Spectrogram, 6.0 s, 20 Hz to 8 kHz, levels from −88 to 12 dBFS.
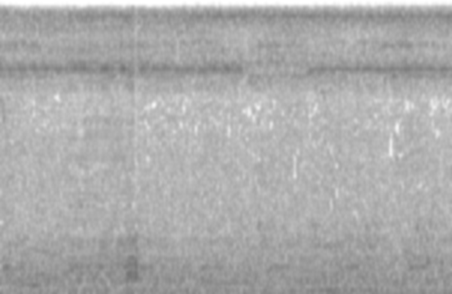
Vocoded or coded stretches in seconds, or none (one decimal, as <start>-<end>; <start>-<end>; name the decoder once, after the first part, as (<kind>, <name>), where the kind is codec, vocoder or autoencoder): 0.9-1.8 (vocoder, HiFi-GAN)

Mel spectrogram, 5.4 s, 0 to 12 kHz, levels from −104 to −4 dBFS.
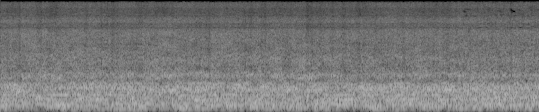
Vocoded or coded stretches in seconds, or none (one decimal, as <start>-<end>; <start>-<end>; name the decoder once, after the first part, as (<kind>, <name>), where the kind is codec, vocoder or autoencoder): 0.0-4.6 (codec, SNAC)

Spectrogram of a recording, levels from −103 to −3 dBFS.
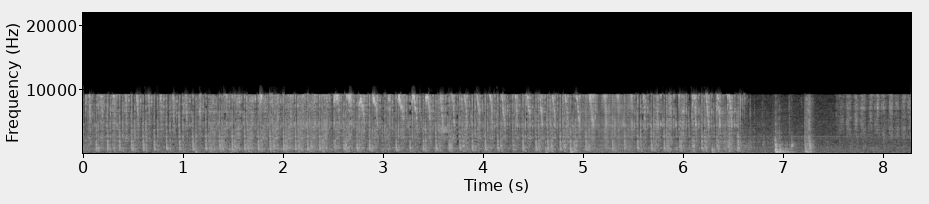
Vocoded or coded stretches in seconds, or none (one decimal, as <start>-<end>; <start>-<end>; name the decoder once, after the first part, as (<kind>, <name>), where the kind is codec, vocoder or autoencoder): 5.0-5.5 (vocoder, Vocos)

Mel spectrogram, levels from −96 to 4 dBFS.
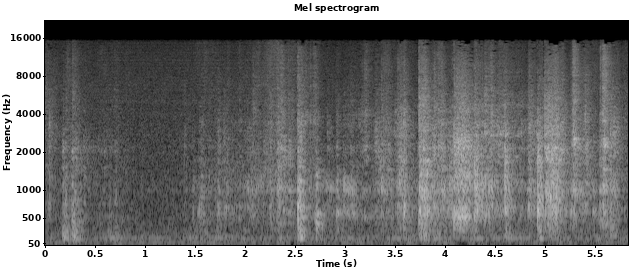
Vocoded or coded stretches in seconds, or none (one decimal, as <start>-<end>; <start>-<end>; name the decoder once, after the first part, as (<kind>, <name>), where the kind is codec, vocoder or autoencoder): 0.5-2.6 (vocoder, BigVGAN v2)

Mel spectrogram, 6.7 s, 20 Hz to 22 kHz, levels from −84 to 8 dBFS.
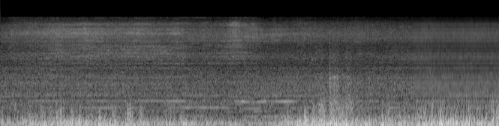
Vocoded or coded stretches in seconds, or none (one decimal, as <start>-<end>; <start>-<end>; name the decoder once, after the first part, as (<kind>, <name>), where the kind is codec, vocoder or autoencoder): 5.5-6.7 (vocoder, Vocos)

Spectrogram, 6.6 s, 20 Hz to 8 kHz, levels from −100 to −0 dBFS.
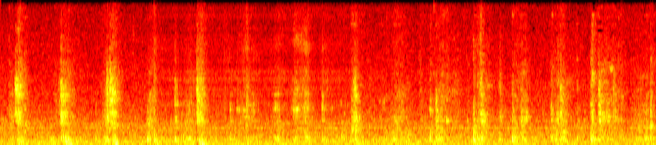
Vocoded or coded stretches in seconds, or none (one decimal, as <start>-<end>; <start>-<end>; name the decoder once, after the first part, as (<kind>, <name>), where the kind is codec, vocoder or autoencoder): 1.6-3.5 (codec, DAC)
